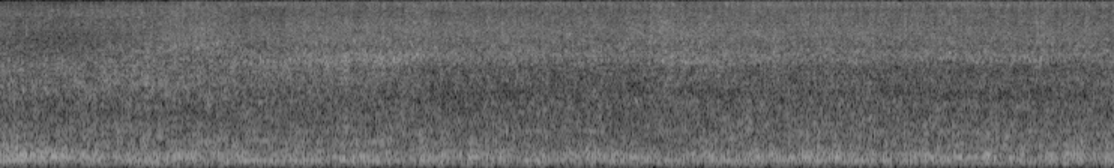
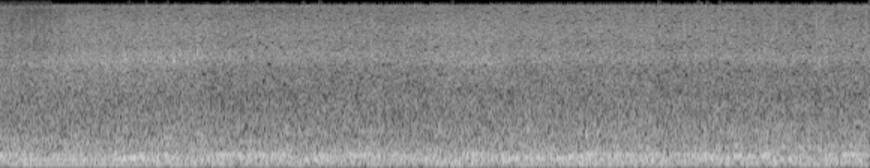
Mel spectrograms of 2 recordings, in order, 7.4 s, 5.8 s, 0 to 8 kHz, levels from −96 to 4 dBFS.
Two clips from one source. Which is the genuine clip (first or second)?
second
